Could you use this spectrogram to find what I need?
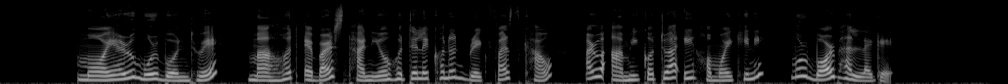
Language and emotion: Assamese, happy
